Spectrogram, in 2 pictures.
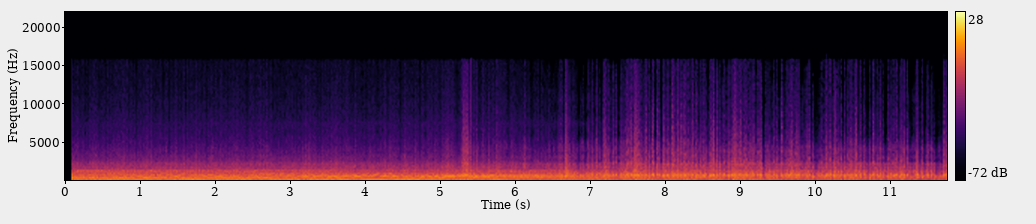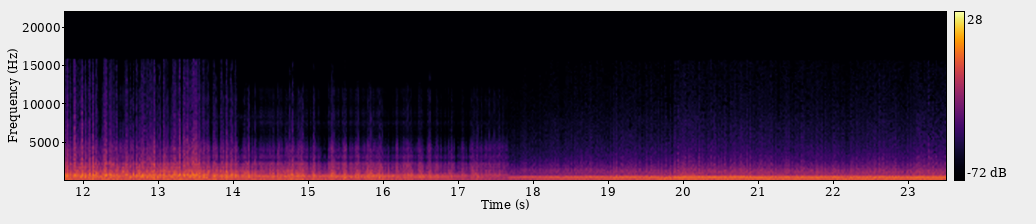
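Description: Racing kart engine heard from an onboard camera, holding a steady high-revving note for about five seconds, then falling in pitch as the throttle comes off. There follows a stretch of rattling and knocks with the kart off the track on the grass, and near the end a lower engine note.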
